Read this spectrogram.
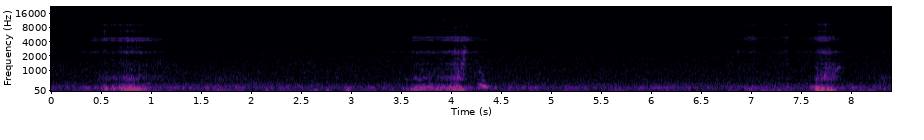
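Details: Snoring from a working woman: three low, rough snoring breaths over several seconds against steady room hiss; ordinary sleep snoring.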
